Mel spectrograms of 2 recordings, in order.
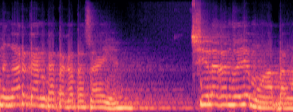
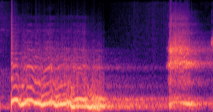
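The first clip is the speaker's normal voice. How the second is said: real, drawn-out chuckle; amused laugh; 4 semitones higher than usual. Real, not acted. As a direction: laugh at your rattled opponent. Menertawakan lawan yang panas. (tertawa mengejek)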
